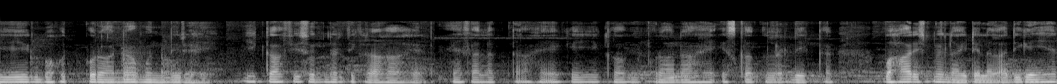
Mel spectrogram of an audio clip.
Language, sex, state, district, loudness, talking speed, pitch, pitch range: Hindi, male, Uttar Pradesh, Budaun, -21 LUFS, 175 wpm, 110 Hz, 105-115 Hz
